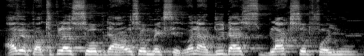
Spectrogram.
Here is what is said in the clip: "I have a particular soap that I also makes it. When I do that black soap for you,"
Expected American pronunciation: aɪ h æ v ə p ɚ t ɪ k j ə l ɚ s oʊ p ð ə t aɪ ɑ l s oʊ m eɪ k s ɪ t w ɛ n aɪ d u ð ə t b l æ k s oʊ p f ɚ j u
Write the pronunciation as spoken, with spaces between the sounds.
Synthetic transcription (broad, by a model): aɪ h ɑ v ə p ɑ t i k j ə l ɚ s oʊ p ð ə t ɑ l s oʊ m eɪ k s ɪ t w ɛ n aɪ d u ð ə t b l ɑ k s oʊ p f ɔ j u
